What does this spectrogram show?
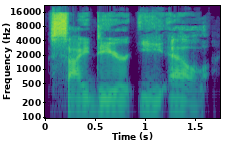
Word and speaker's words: Siderell: Sidereal, pronounced Sidereal, is inspired by the stars, a deep space measurement of time.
